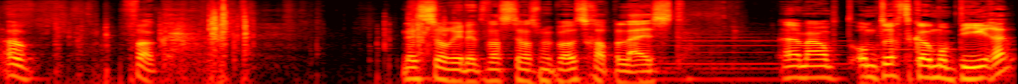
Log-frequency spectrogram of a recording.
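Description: A tired man hosting a comedic solo podcast, rambling with stammered restarts and frequent swearing, into a podcast microphone. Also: on the high side. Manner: rambling, self-interrupting, swears often. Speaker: podcast host.

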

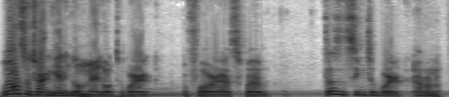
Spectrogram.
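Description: A man's voice: mid-range voice, sing-song, fairly quick, faint music behind. A young man co-hosting a podcast in casual chat, rambling and hesitant, with frequent swearing. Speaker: podcast co-host.

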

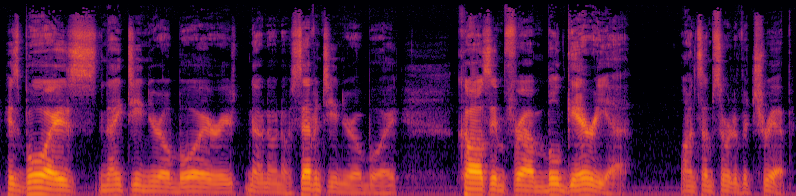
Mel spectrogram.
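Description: Deep-voiced guy rambling on about a pinball repair job, casual vlog, keeps saying right?. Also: slow pace, a little mellow.

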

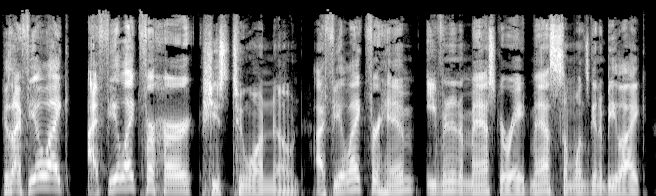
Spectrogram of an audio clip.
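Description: A man's voice: mid-range voice, very animated, a little fast, no echo, studio quality. A man casually recapping a film on a podcast, rambling with lots of fillers and acting out lines. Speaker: podcast co-host. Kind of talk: casual movie discussion.

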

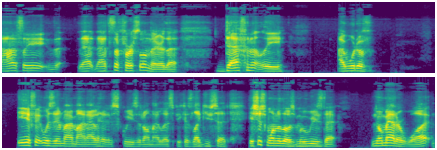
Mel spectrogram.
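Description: A man's voice: mid-range voice, a little mellow, no echo. A man co-hosts a casual podcast in an easy, rambling way. He restarts his sentences often and leans on fillers. The sound is dry, with no room around it. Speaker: podcast co-host. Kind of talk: casual chat.

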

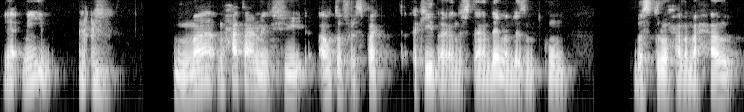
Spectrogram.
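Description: A man's voice: low-pitched, moderate pace, warm tone. A man with a Lebanese accent chats casually on a podcast, blending Arabic and English in the same sentence.

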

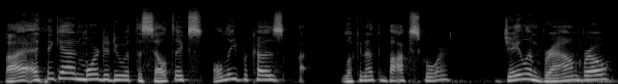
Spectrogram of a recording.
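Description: A man's voice: high voice, animated, brisk. A young man co-hosting a casual sports podcast, laid-back, dropping "bro" and agreeing with "mm-hmm". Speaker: podcast co-host.

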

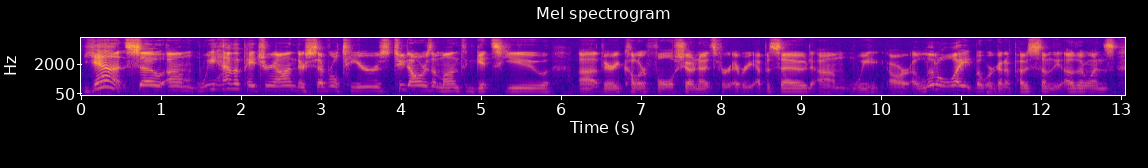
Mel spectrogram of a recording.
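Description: A man's voice: mid-range voice, moderate pace, pushed and bright. A man co-hosting a podcast in casual chat, making dry asides between laughs. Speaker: podcast co-host.

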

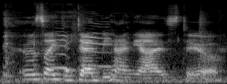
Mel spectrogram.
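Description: A woman's voice: lowish voice, normal speed. A woman co-hosting a podcast in casual, slangy, joking conversation. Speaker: podcast co-host. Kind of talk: casual chat. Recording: clearly noisy room recording.

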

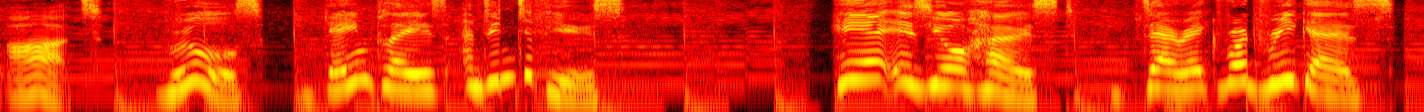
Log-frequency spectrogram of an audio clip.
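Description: A woman's voice: high-pitched, very animated, slow pace, a bit bright, soft background music. A woman giving a polished scripted intro for a podcast. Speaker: show intro announcer.

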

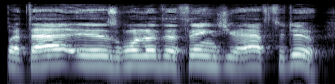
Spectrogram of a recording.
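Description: Podcast host, male, high-pitched, chatty and self-deprecating solo monologue. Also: little pitch movement, moderate pace, fairly bright tone. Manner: rambling, self-deprecating, frank. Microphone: home podcast microphone.

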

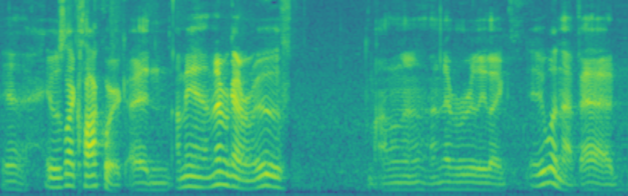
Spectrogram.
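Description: A young man in casual chat, telling a long story with lots of fillers and restarts, and a slightly rough voice that he often clears. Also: medium pitch, very animated, brisk, fairly bright tone, slight background noise. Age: young adult. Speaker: podcast co-host.

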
